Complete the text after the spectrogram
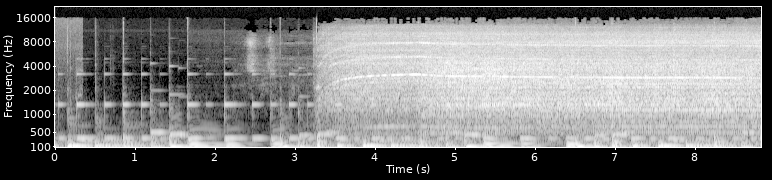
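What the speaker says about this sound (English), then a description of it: "begin crimping by actuating the pump" Eaton Aeroquip ET1000 hydraulic hose crimp machine with its pump running, a steady loud mechanical drone with rhythmic low pulsing that thickens into a dense, sustained whine partway through.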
